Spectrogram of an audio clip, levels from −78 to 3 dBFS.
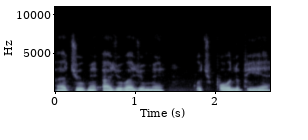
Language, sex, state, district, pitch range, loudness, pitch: Hindi, male, Uttar Pradesh, Deoria, 125-130 Hz, -25 LUFS, 125 Hz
